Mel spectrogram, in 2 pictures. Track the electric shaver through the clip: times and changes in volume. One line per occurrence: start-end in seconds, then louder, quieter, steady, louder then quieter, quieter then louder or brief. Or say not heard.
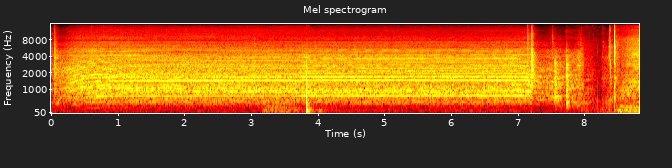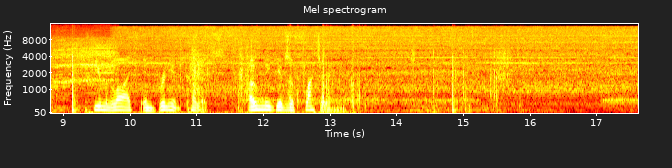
not heard.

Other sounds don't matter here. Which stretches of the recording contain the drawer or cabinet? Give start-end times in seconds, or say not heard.
3.2-4.0, 8.5-9.3, 14.2-15.1.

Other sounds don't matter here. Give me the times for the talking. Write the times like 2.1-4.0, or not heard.
9.3-13.2.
